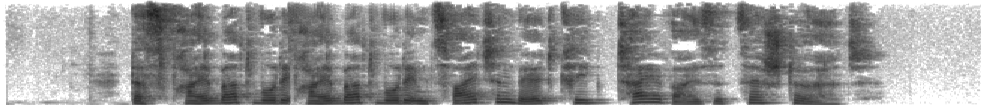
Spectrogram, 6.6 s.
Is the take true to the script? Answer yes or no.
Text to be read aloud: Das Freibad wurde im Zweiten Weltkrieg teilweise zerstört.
no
